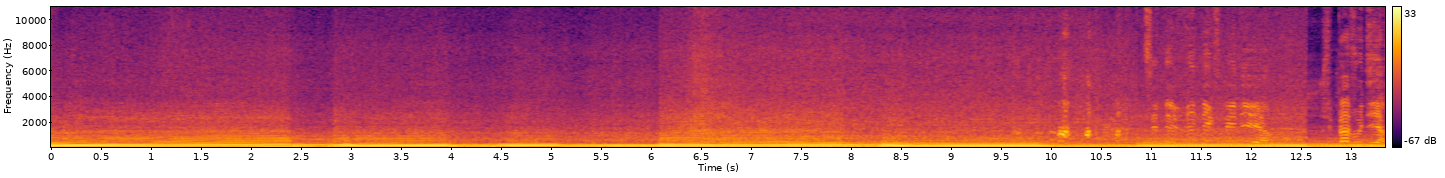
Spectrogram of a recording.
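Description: A Chevrolet Camaro V8 accelerating hard, its loud engine note climbing through repeated gear changes with drops in pitch between shifts, with people talking over the engine.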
